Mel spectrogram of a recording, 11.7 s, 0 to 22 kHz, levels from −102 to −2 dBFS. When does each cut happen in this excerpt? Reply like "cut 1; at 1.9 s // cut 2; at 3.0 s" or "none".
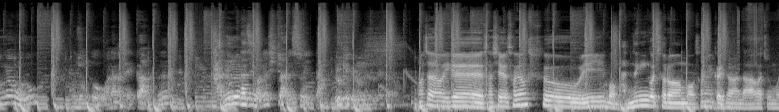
none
